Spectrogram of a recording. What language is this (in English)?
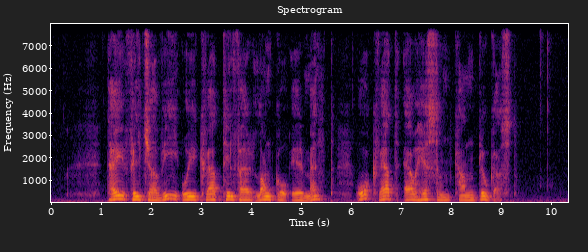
Faroese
